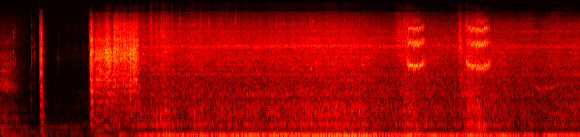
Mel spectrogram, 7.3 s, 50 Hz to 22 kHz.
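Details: 1970 or 71 Camaro V8 after the carburetor accelerator-pump discharge lever was lengthened to remove slop; cranks, catches at once, settles into a steady, even idle with no stumble or misfire, running clean.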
